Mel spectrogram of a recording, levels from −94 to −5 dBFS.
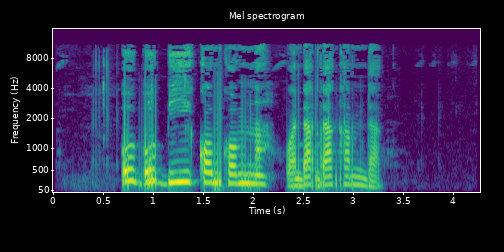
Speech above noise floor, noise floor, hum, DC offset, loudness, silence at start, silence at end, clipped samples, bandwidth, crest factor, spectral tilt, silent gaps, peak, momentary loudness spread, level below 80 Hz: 51 dB; -66 dBFS; none; under 0.1%; -16 LUFS; 0.7 s; 1 s; under 0.1%; 11.5 kHz; 16 dB; -5 dB/octave; none; 0 dBFS; 11 LU; -52 dBFS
